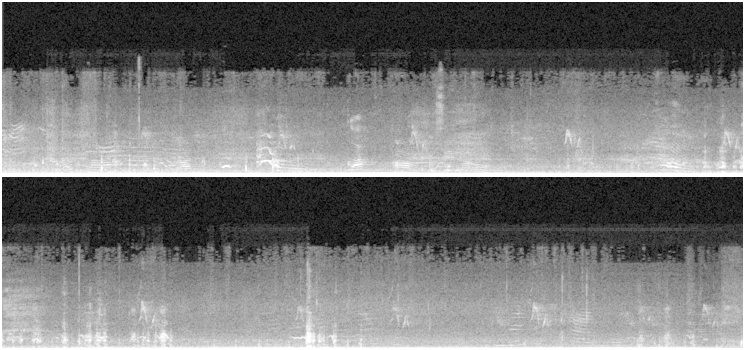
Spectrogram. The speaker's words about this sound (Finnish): Noihin hevosiin ja poniin verrattuna nämä ankat kyllä on vähän sosiaalisempia. Selkeästi käyvät jonkinnäköistä kahvipöytäkeskustelua samalla kuin tuossa maata kuopsuttelevat nokillaan. Selkeästi ankat myös liikkuu enemmän tämmöisessä ryhmässä.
